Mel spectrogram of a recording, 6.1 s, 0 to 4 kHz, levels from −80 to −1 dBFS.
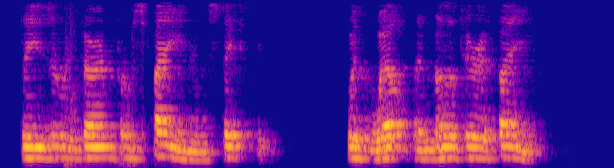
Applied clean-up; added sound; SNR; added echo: neural mask model DeepFilterNet 3.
